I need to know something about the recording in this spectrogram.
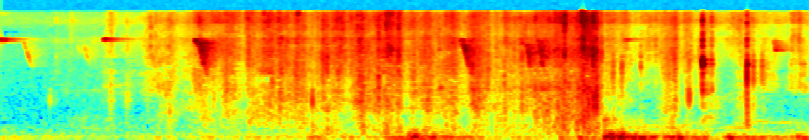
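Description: Footsteps through grass and the rustling of leafy tree branches, starting about a second and a half in after a near-silent moment and growing louder with a low rumble toward the end.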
